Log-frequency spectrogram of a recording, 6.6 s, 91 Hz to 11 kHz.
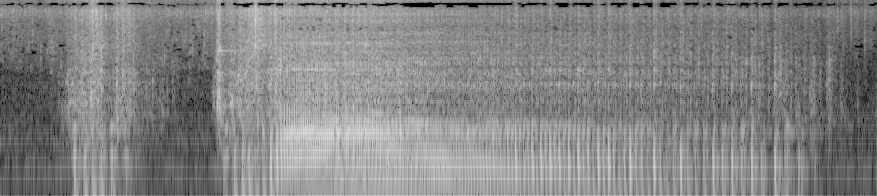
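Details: Johnson 9.9 outboard after carburetor kit rebuild and new NTK BZ7HS-10 plugs: pull-start, then catches and runs with rising steady beat that slowly settles; starts and runs fine.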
